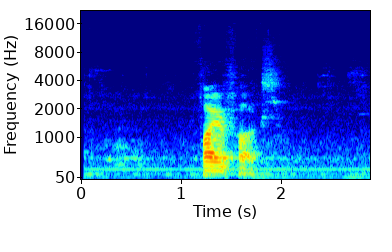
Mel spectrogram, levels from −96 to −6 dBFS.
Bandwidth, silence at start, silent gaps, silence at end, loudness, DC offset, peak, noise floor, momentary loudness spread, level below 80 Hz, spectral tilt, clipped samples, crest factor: 7 kHz; 1.2 s; none; 1 s; -30 LUFS; under 0.1%; -14 dBFS; -59 dBFS; 22 LU; -66 dBFS; -7.5 dB/octave; under 0.1%; 22 dB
